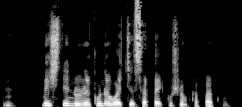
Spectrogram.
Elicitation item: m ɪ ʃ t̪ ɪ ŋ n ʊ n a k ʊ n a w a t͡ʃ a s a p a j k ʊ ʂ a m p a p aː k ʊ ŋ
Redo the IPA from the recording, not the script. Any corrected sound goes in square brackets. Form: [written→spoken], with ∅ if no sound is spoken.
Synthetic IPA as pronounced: m ɪ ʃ t̪ ɪ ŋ n ʊ n a k ʊ n a w a t͡ʃ a s a p a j k ʊ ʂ a m [p→k] a p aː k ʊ ŋ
